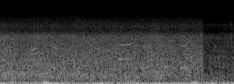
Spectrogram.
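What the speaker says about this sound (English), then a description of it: "You can look out into the ocean and just see the mountain of rocks and the waters just crashing against them" Ocean waves crash against a mass of rocks off a sandy tropical beach at Mirissa, Sri Lanka, a steady, full roar of surf and spray filling the whole stretch with no voices.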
